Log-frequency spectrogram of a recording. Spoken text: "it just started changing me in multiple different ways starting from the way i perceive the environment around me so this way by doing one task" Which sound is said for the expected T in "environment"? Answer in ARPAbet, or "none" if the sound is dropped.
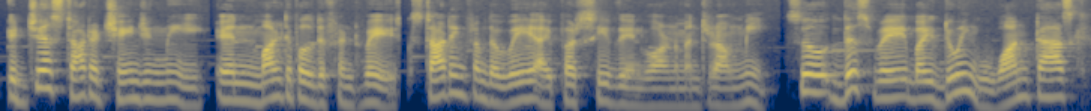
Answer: T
